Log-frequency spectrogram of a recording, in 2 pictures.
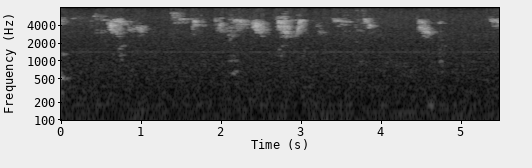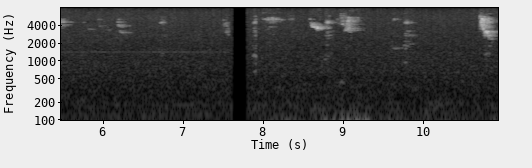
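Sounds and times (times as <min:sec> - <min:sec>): birds chirping: 0:00.0 - 0:10.9.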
